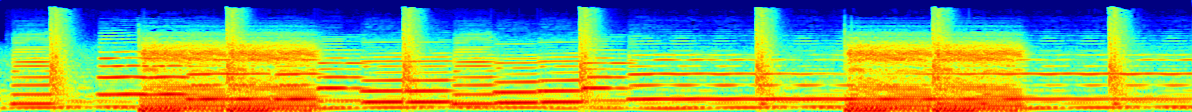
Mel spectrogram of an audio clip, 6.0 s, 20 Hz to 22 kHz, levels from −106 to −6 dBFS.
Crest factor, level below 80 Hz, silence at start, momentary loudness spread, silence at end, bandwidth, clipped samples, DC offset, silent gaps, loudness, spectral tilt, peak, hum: 14 dB; -30 dBFS; 0 s; 6 LU; 0 s; 17 kHz; under 0.1%; under 0.1%; none; -15 LUFS; -5 dB/octave; 0 dBFS; none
